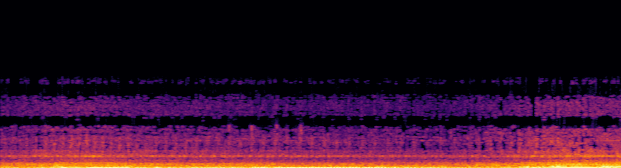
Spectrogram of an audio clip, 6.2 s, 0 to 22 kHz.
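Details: 2016 Kia Forte, about 50k miles, cold start: steady hum with faint rapid ticking around four per second, noise not present every time; cold start engine noise of unknown cause.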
